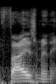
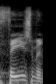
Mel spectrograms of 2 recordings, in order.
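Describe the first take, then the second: First: The name rhymes with Heisman. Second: The name does not rhyme with Heisman. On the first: This pronunciation was adopted for an award campaign. "Theismann as in Heisman" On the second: This is the name's original pronunciation. "that's how Joe Theismann pronounced his name up until he was in college"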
